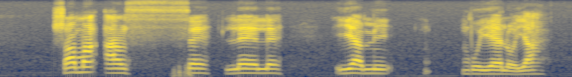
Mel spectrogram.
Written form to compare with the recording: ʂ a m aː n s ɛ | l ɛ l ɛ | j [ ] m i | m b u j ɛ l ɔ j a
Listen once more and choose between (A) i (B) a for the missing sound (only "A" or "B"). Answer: B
